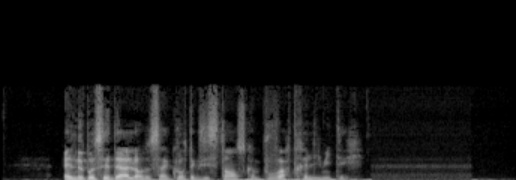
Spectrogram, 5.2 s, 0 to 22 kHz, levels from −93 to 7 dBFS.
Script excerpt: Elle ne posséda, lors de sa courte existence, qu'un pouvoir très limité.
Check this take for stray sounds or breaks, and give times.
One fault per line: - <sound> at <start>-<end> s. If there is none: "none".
none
